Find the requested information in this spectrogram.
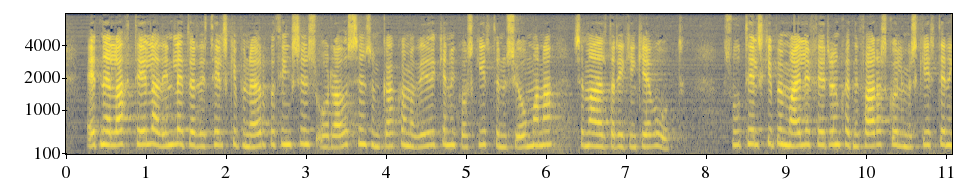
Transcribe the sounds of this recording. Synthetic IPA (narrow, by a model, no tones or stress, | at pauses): ejt̪nɪɛɾlaxt̪ʰːɪlaðɪnlejt̪vɛɾðɪst̪ʰɪlsciːpʏnɛvɾopʏθiŋsɪnsɔɣrawðsɪnsʏmkaːkʰvamavɪðɪcʰɛnːiŋkawscɪr̥t̪ɪnʏsjoːwmana | sɛmaðhɛlt̪ariːcɪncɛːvauːt̪ | suːt̪ʰɪlsciːpʏmːaːjlɪɾ̥fɪɾɪɾʏmkʰvɛt̪nɪfaːɾaskoːlɪmɛðscɪr̥t̪ɪnɪ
